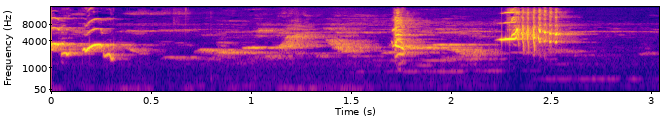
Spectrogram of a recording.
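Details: Oriental magpie-robin in rapid, packed singing with unique fill phrases, used to coax young birds to sing and copy: bright whistled notes, scratchy buzzy phrases, a sharp click and a harsh high burst near the end.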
